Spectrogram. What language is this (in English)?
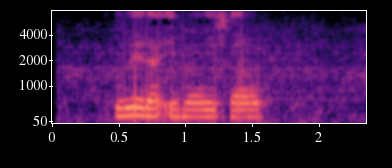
Kinyarwanda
